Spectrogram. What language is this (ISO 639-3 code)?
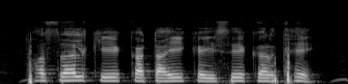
hne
